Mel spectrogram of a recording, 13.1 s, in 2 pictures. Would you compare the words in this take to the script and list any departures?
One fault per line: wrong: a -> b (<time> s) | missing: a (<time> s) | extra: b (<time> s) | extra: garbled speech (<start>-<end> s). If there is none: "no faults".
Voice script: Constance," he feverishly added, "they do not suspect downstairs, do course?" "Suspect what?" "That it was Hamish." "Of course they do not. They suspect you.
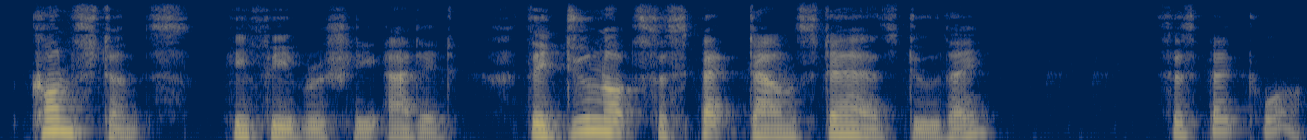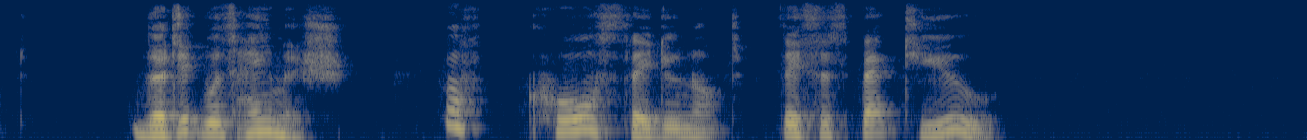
wrong: course -> they (4.7 s)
